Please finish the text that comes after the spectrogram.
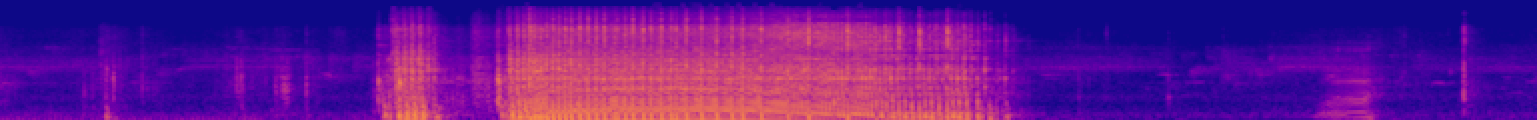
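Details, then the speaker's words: Chainsaw that only runs about a minute at best: fires and screams for about two and a half seconds, then sags and dies and won't catch again; chainsaw bogging. "same as last time oh you boggy no bug no it just runs in bogs at the best you can get it run for like a minute or so"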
